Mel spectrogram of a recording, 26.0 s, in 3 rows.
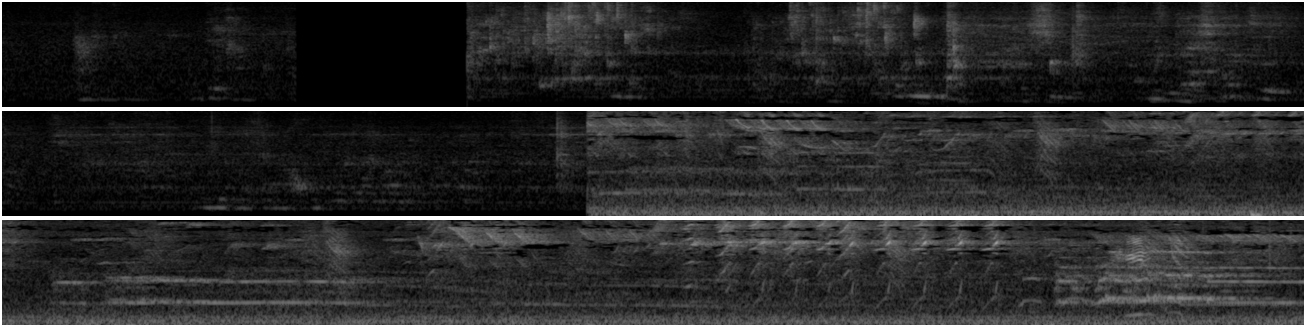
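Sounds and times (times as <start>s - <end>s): low background noise: 3.7s - 13.6s
small birds chirping: 12.3s - 26.0s.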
